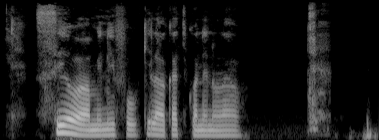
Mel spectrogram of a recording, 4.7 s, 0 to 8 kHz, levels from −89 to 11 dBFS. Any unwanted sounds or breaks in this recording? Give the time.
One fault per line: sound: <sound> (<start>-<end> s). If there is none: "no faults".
sound: sneeze (3.8-4.1 s)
